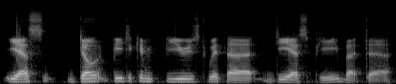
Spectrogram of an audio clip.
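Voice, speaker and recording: A man's voice: mid-range voice, measured pace, fairly bright tone. A man co-hosting a podcast in casual chat, laughing easily, restarting sentences and swearing casually. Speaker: podcast co-host.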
